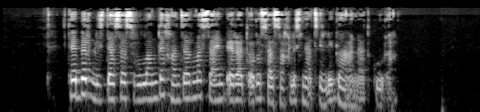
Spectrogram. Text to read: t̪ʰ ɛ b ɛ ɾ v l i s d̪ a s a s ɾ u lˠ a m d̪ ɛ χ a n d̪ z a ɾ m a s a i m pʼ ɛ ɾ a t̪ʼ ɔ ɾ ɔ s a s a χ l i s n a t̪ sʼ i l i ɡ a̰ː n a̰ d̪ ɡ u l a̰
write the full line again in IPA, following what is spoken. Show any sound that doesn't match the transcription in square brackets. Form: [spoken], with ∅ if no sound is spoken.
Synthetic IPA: t̪ʰ ɛ b ɛ ɾ v l i s d̪ a s a s ɾ u lˠ a m d̪ ɛ χ a n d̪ z a ɾ m a s a i m pʼ ɛ ɾ a t̪ʼ ɔ ɾ ɔ s a s a χ l i s n a t̪ sʼ i l i ɡ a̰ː n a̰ d̪ ɡ u [ɾ] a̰

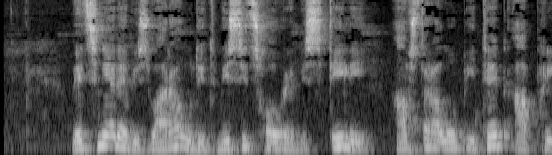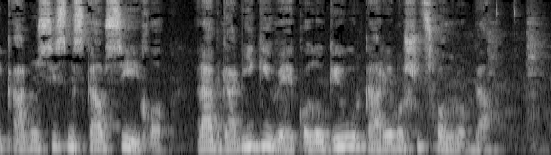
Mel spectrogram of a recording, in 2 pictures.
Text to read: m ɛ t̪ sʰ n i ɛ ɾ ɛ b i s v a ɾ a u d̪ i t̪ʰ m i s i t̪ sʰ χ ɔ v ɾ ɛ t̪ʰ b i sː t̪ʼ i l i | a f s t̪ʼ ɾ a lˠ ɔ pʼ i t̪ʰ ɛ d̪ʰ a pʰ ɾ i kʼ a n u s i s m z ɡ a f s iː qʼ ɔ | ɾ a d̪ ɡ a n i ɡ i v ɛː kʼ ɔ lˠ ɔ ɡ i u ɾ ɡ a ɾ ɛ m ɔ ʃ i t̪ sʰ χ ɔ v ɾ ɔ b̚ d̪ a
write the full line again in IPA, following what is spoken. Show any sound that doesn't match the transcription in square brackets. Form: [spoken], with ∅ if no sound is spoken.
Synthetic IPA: m ɛ t̪ sʰ n i ɛ ɾ ɛ b i s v a ɾ a u d̪ i t̪ʰ m i s i t̪ sʰ χ ɔ v ɾ ɛ [∅] b i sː t̪ʼ i l i | a f s t̪ʼ ɾ a lˠ ɔ pʼ i t̪ʰ ɛ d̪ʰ a pʰ ɾ i kʼ a n u s i s m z ɡ a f s iː qʼ ɔ | ɾ a d̪ ɡ a n i ɡ i v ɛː kʼ ɔ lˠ ɔ ɡ i u ɾ ɡ a ɾ ɛ m ɔ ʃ i t̪ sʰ χ ɔ v ɾ ɔ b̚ d̪ a

